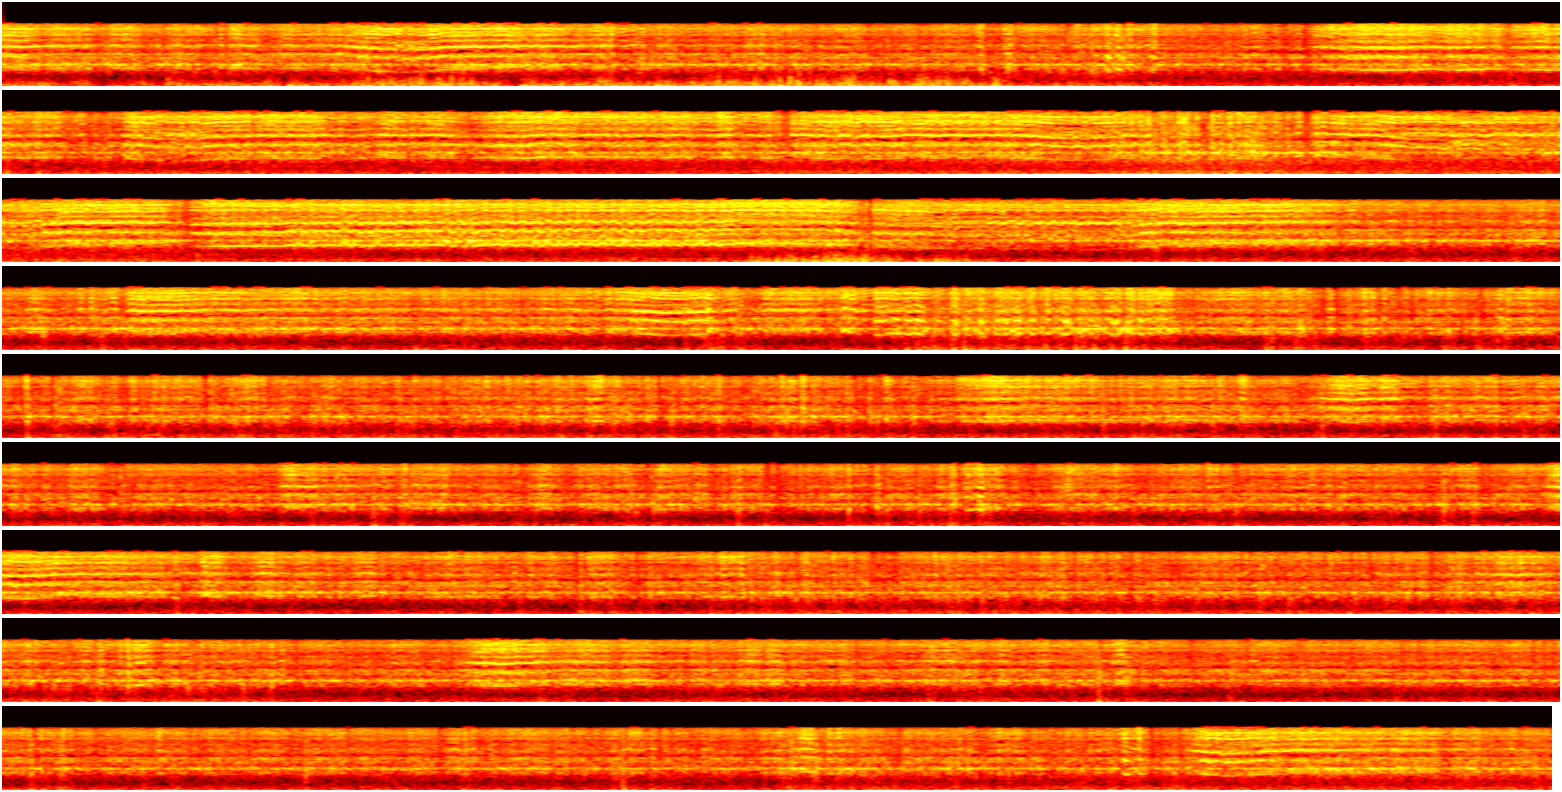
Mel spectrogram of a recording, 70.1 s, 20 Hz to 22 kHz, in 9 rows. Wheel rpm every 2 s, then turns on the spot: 230, 230, 230, 220, 210, 210, 220, 210, 210, 200, 210, 230, 230, 230, 230, 230, 230, 230, 230, 230, 230, 230, 230, 230, 230, 230, 230, 230, 230, 240, 230, 230, 240, 240, 230.
none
